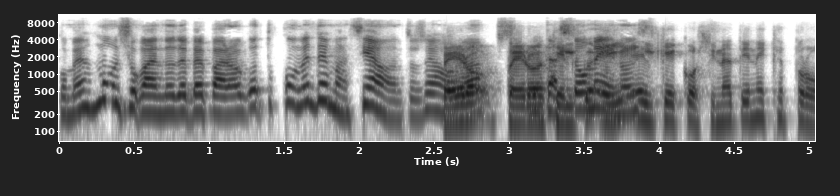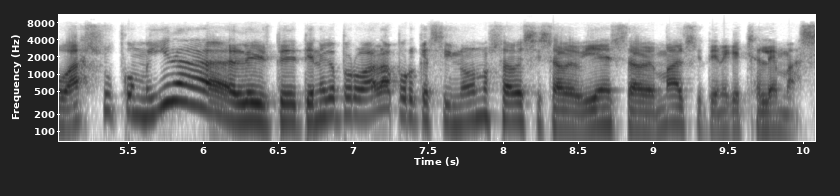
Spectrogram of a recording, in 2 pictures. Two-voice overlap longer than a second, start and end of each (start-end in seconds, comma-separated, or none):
2.5-4.0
